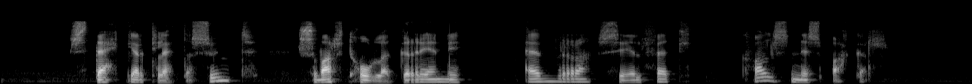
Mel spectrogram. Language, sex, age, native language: Icelandic, male, 40-49, Icelandic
